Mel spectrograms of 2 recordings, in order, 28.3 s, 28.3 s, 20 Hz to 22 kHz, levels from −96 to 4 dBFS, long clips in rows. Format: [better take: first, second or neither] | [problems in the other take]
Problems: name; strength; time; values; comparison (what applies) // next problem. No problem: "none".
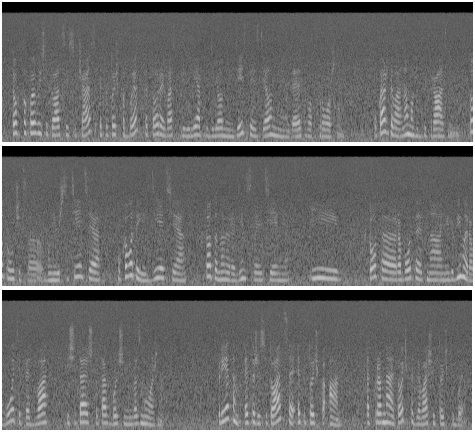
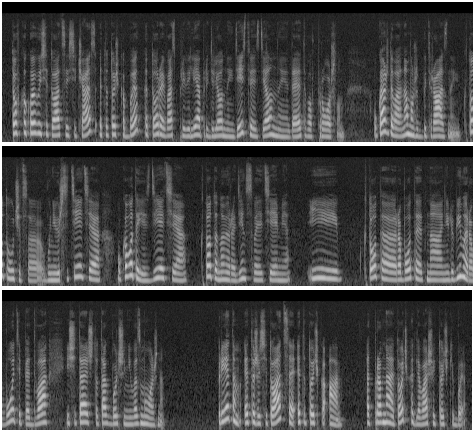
second | hiss; loud; throughout; 5 dB below the speech; faint in the second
